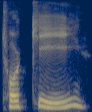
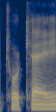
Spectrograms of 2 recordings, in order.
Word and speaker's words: Torquay: the victorian cities of torquay or torquay i don't know how you pronounce in australia and allen's ford that's torquey t-o-r-q-u-a-y and allen's ford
